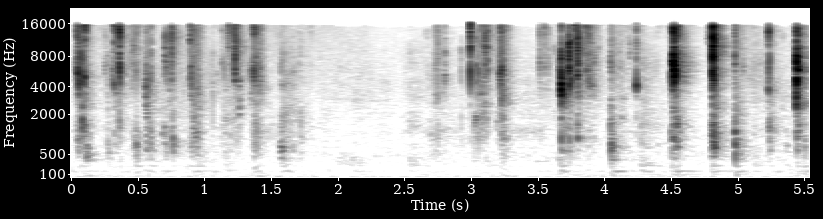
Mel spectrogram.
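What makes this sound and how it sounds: Bare fingertips and palms press, pinch and squeeze a large, flat sheet of soft, solid, translucent pink glitter clear slime on a white surface. The result is a series of bright, short crackling pops and squelches at an uneven pace, with a brief quieter stretch before the pops grow sharper toward the end.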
